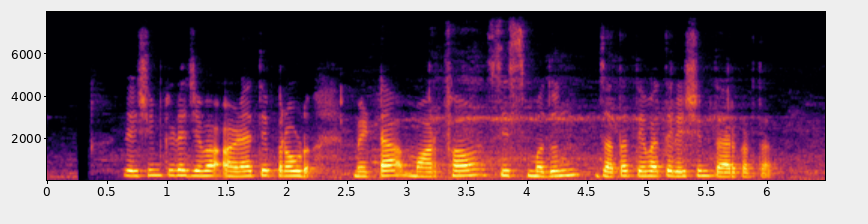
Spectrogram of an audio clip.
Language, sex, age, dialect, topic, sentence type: Marathi, female, 31-35, Varhadi, agriculture, statement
